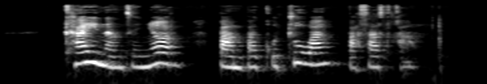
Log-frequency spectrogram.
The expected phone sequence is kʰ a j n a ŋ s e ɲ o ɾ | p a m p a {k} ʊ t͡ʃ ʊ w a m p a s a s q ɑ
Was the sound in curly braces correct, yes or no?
no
